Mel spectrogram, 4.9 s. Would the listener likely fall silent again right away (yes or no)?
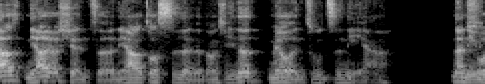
yes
